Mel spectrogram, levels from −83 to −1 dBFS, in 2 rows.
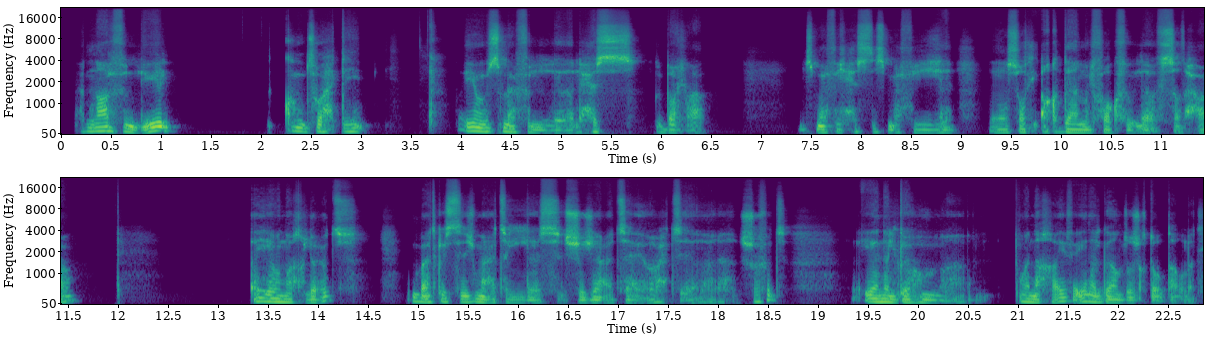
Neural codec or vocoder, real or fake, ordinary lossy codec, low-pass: autoencoder, 48 kHz, 32 numbers a frame, DAC-VAE, trained on Japanese speech; fake; none; none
